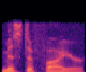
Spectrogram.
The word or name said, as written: mystifier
